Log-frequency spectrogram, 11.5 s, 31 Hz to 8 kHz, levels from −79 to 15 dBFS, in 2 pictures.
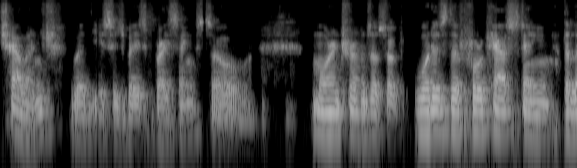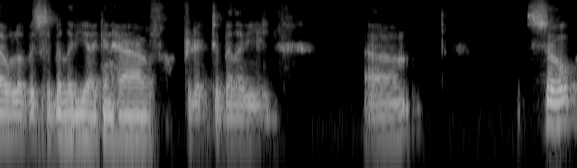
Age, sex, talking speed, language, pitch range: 30-49, male, 125 wpm, English, 100-125 Hz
